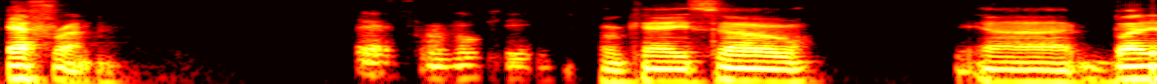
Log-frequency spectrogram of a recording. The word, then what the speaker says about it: Ephron: The name of the gentleman, I think in English, instead of Ephron, it's Ephron. Ephron.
